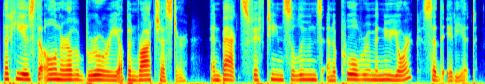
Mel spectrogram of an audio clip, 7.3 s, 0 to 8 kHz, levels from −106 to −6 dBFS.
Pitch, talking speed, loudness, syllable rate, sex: 165 Hz, 205 wpm, -20 LUFS, 4.9 syllables/s, female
